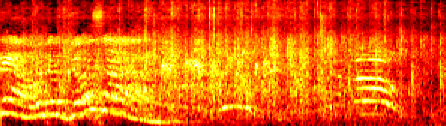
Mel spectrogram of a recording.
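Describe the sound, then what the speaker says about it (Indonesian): Audience applause for the launch of the Josal online transport app, a steady wash of clapping running through the whole clip, with a voice speaking over it. "Sekali lagi berikan tepukan yang meriah untuk Josal."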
